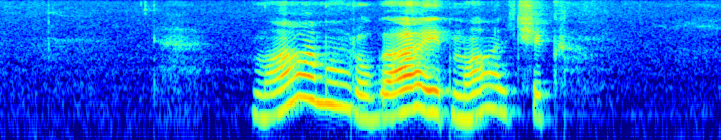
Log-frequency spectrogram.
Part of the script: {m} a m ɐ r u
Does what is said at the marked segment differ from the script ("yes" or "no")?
no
